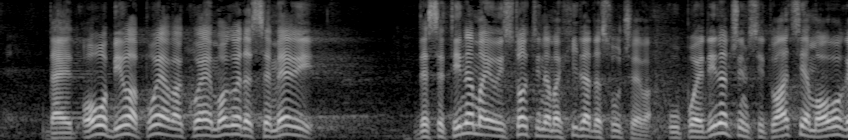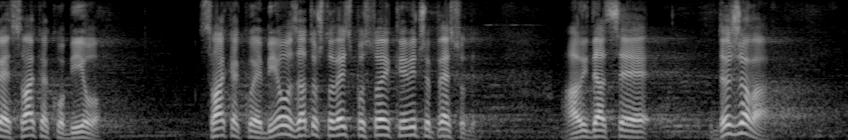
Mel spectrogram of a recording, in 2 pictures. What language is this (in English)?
Serbian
